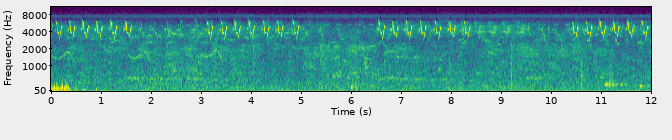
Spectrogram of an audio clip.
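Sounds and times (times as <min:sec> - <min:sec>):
outdoor background noise: 0:00.0 - 0:12.0
songbird chirping: 0:00.0 - 0:12.0.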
